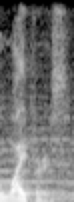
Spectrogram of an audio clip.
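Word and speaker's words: Ypres: textile center in Flanders called Eep or wipers as the tomies pronounced it on the psalm on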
